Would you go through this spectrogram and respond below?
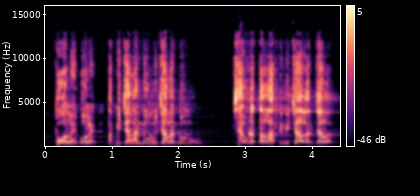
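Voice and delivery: high, quick insistence to drive on; hurried urging. Retold or imitated. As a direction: push him to start driving. (desakan cepat dengan suara tinggi)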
